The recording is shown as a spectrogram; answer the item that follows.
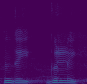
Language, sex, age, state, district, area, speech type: Bodo, female, 60+, Assam, Kokrajhar, urban, spontaneous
